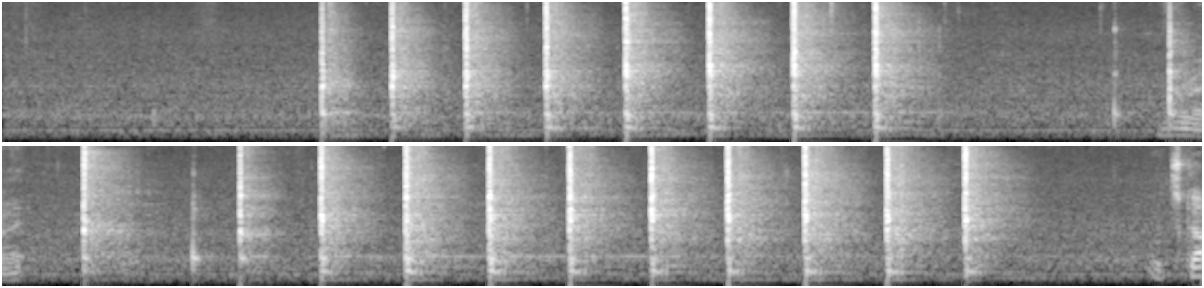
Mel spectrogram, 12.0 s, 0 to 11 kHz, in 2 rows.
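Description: Hammer blows on a wooden block set against two bolts in the connecting rod of an antique Briggs & Stratton 5S engine, driving the stuck piston down out of the cylinder. The blows come steadily at about two to three a second in two runs, starting over a second in, with a short pause between the runs.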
